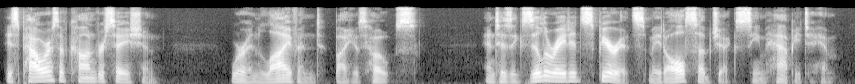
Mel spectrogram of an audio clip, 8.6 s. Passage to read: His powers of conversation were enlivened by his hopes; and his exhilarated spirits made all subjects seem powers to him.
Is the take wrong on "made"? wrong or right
right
